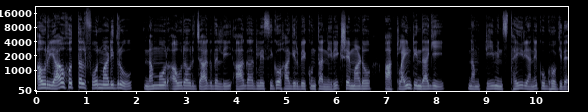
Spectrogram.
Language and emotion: Kannada, sad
